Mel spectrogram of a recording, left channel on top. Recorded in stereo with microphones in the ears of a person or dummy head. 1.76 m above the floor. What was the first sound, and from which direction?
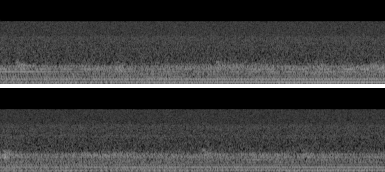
Only background noise.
